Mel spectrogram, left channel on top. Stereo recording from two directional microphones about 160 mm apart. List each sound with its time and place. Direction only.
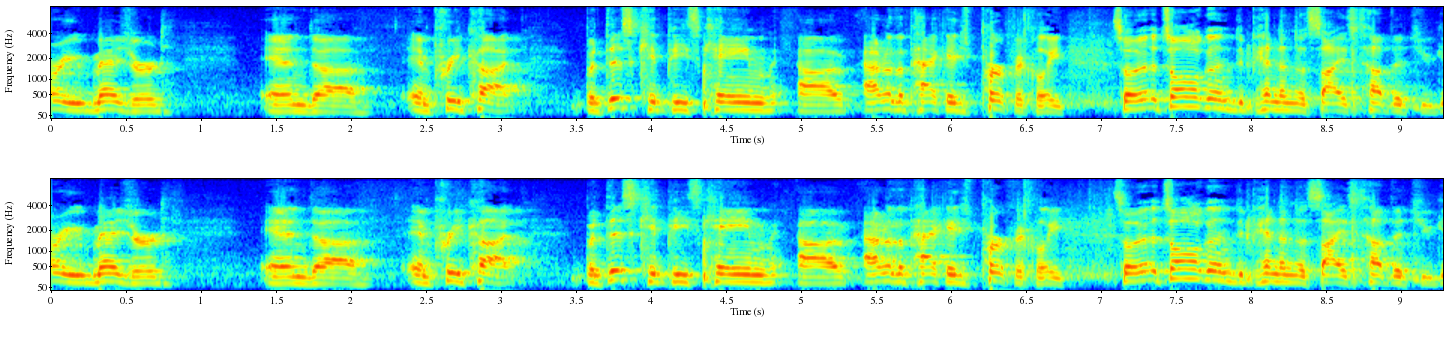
0.0 s speech: 25° left (ahead or behind)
